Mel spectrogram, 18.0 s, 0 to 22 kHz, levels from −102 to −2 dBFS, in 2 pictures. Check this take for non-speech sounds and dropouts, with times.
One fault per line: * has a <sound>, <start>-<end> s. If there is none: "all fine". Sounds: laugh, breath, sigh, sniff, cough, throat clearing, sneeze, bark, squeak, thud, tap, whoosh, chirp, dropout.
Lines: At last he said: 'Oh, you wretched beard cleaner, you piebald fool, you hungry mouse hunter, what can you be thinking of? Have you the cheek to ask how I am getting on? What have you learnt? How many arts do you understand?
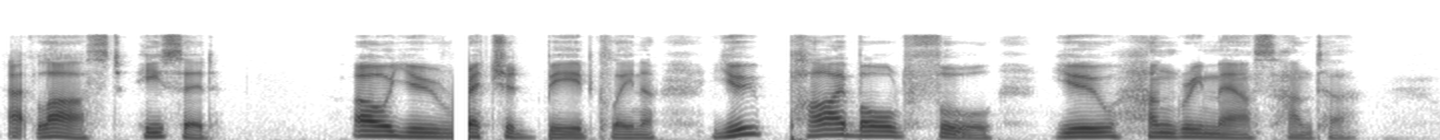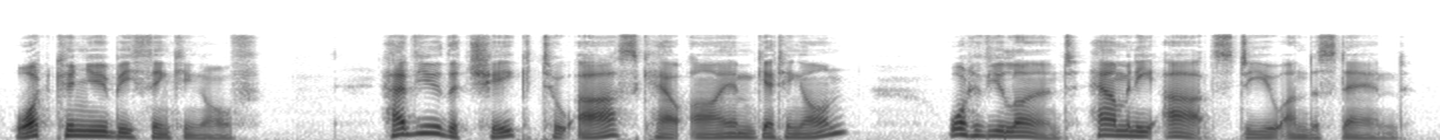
* has a dropout, 2.8-2.9 s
